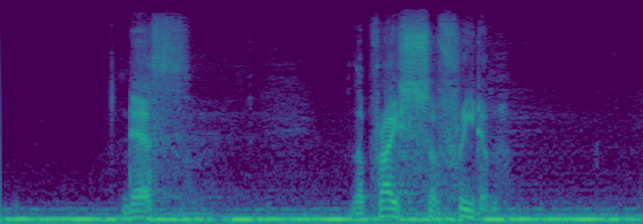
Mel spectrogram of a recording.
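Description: A middle-aged man speaks sternly and slowly, close by.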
